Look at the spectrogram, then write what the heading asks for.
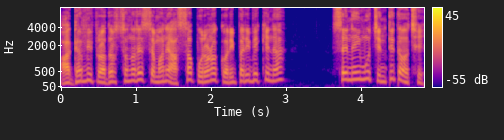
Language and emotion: Odia, fearful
